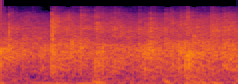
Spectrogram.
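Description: An audience applauds TV host Jean-Luc Reichmann at a radio awards event, giving a brief burst of steady, mid-level clapping with no talk over it.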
